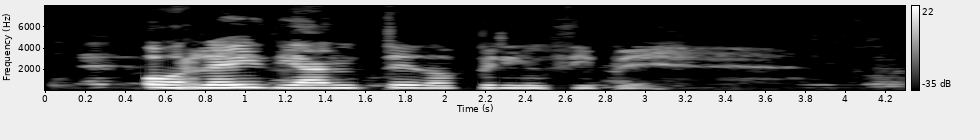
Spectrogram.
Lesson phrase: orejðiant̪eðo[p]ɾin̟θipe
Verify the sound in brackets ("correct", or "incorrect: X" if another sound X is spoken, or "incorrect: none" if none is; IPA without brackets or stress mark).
correct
